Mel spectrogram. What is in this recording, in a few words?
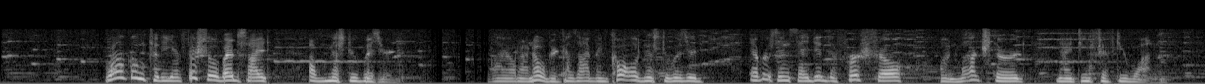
Voice Over with Theme Music Mono; Low Res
